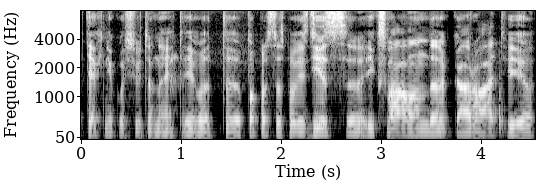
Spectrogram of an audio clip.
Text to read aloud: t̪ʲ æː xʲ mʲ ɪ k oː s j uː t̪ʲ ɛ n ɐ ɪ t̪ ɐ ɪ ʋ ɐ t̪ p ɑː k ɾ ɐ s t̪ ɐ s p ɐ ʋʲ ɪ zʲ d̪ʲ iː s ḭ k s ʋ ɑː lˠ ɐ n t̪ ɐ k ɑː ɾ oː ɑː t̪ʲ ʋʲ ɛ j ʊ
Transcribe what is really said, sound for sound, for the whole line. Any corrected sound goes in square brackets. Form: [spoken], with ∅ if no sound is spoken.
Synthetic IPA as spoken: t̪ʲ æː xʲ [nʲ] ɪ k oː s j uː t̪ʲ ɛ n ɐ ɪ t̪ ɐ ɪ ʋ ɐ t̪ p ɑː [p] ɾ ɐ s t̪ ɐ s p ɐ ʋʲ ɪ zʲ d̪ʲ iː s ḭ k s ʋ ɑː lˠ ɐ n [d̪] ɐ k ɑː ɾ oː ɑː t̪ʲ ʋʲ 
